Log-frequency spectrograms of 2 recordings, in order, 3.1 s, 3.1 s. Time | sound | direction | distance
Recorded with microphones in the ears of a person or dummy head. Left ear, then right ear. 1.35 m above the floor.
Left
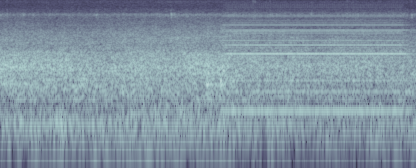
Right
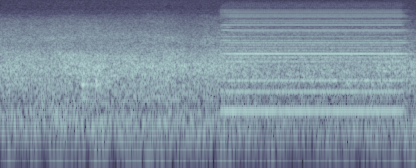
1.6 | a buzzer | 35° right (ahead or behind) | 2.5 m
